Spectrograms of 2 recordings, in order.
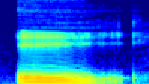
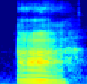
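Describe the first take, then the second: First: The vowel is long and drawn out. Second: The vowel is short and clipped. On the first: The speaker calls it wrong. "there will never be a Tagalog word where it's pronounced" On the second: The speaker calls it right. "It will always be"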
